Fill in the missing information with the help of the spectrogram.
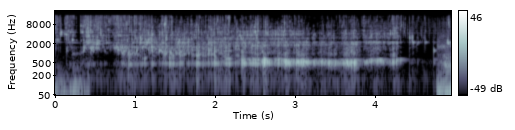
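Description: Water pours steadily into a glass for several seconds, a continuous splashing stream whose pitch slowly rises as the glass fills; no one speaks.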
